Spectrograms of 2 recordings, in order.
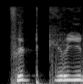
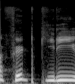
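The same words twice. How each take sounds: First: फिटकरी with k run straight into r; wrong short form. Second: फिटकिरी with an i after k; correct full form. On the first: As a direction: drop the vowel between k and r in फिटकरी. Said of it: "फिटकरी नहीं होता". (फिटकरी में क और र मिलाकर बोलें) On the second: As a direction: sound fit-ki-ree in फिटकिरी. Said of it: "क्या होता है?". (फिटकिरी में कि साफ़ बोलें) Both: Shown as a demonstration.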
